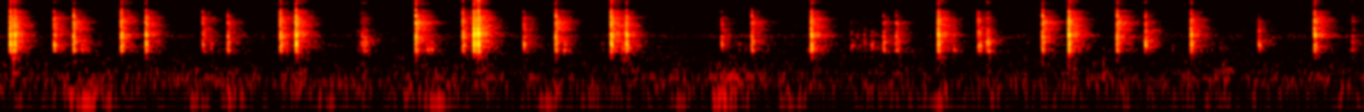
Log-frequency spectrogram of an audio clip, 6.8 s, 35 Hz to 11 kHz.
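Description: Fingertips tap and click the face buttons and thumbstick of a white plastic Xbox game controller with a hollow, hand-sized shell. About 27 quick, dry plastic clicks come in an uneven, typing-like rhythm. Each is a bright, quiet, short tick with almost no low end that dies away at once.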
